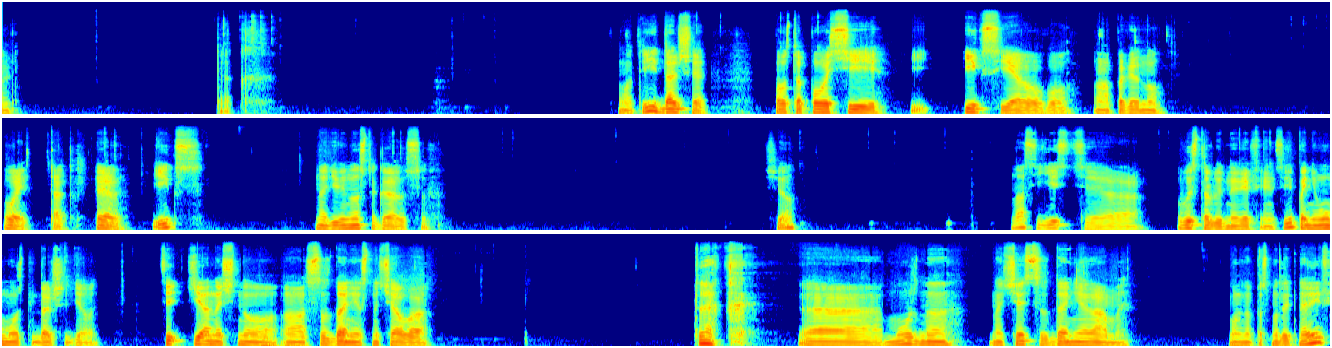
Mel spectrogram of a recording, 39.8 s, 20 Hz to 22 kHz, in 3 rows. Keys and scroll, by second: 0.8 Return, 4.3 0, 4.7 Return, 8.4 r, 11.5 r, 13.9 r, 27.6 1.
